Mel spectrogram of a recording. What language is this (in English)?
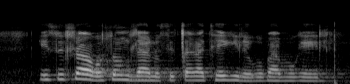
South Ndebele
